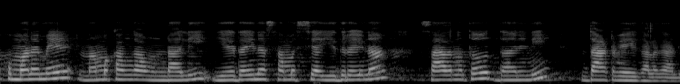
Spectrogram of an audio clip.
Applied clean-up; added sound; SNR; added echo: none; none; none; reverberation time 2.8 s.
